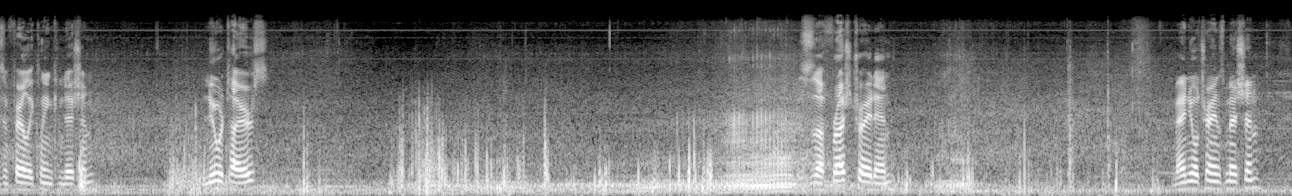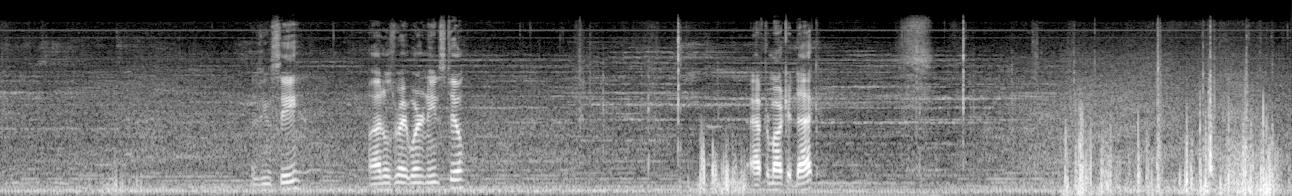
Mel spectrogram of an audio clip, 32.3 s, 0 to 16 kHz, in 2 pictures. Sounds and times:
Speech: 0.0 - 1.2, 10.0 - 11.2, 14.7 - 15.8, 20.8 - 22.0, 25.5 - 26.4
Music: 14.7 - 32.3.

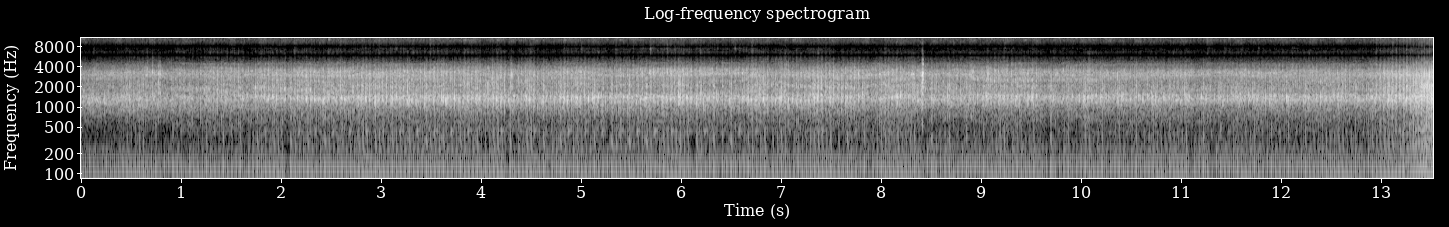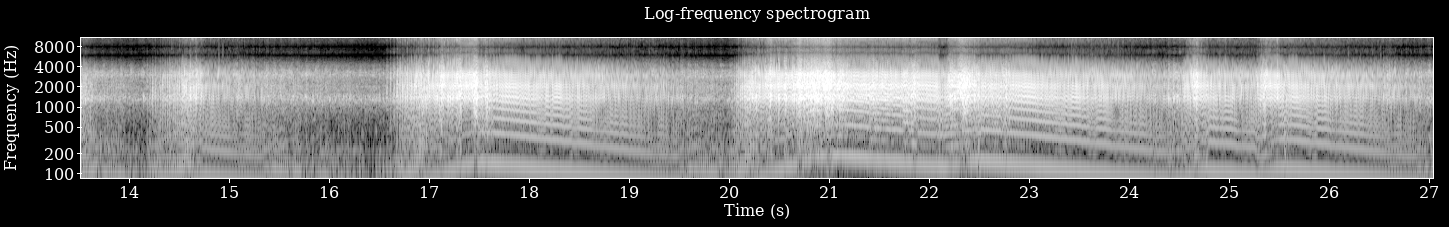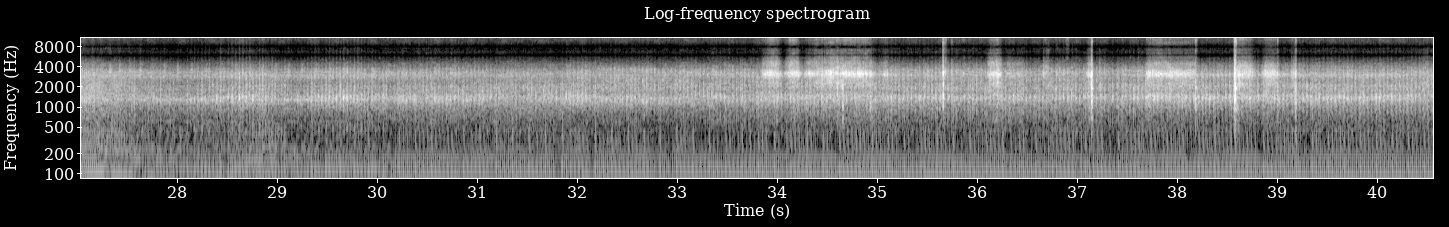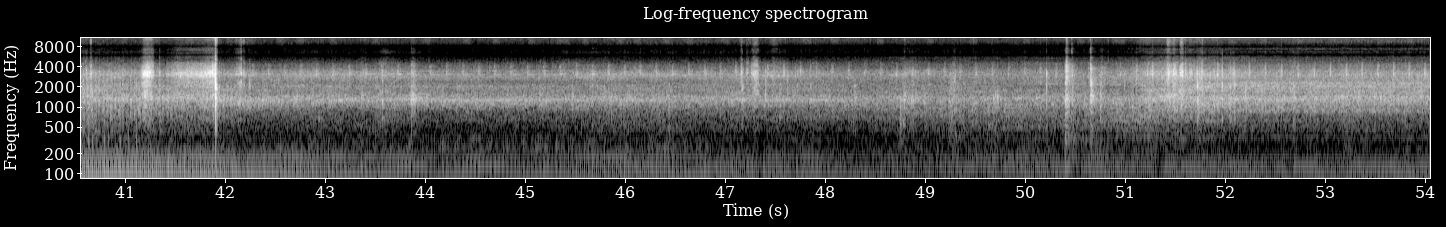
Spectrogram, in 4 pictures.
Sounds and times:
Car: 0.0 - 54.0.

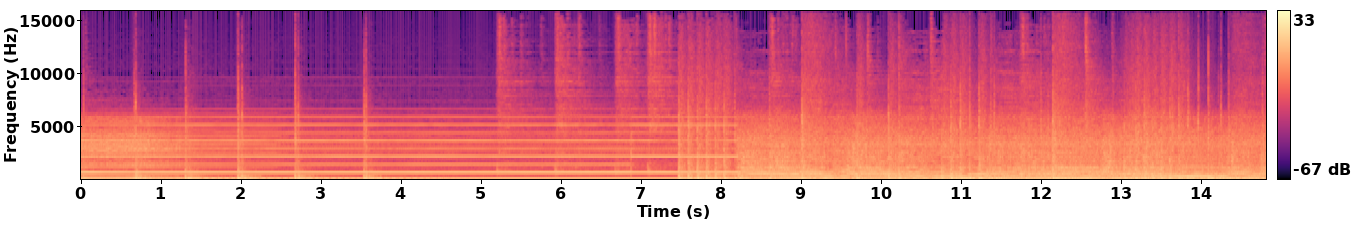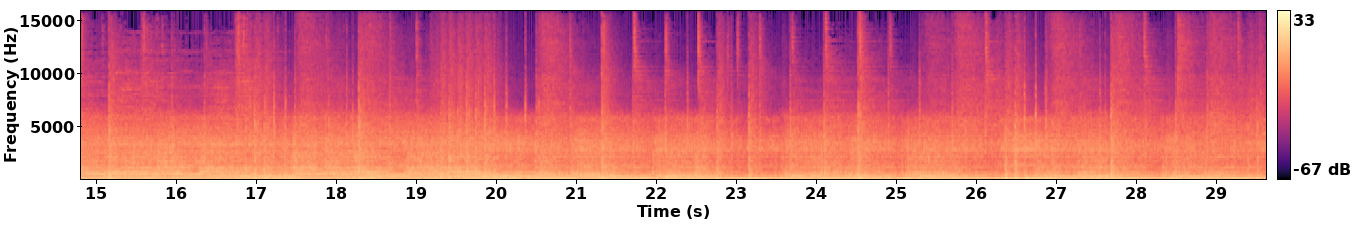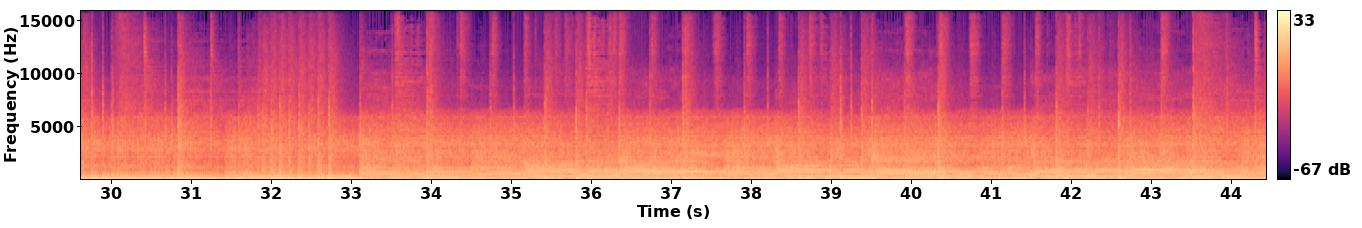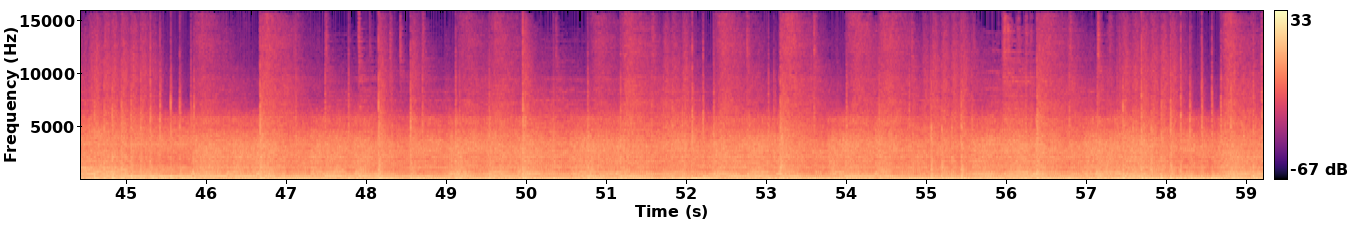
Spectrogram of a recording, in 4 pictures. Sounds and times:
Music: 0.0 - 59.2.

